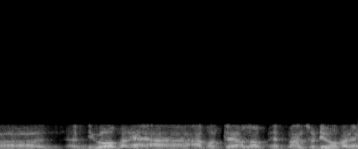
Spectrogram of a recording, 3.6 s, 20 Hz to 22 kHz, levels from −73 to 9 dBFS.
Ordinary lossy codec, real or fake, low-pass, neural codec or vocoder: none; fake; 3.6 kHz; vocoder, 24 kHz, 100 mel bands, Vocos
